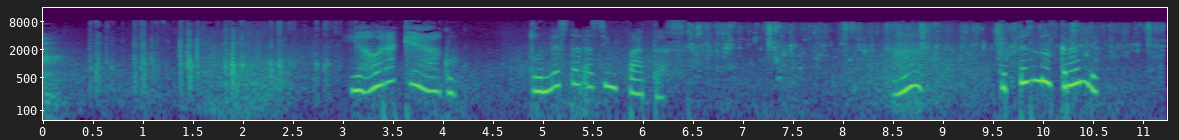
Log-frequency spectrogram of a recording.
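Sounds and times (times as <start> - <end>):
horse hooves clip-clopping as it walks away from the seashore: 0.4 - 3.2, 6.5 - 11.2
speech: 3.1 - 4.3, 4.9 - 6.6, 8.5 - 9.0, 9.6 - 10.8.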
